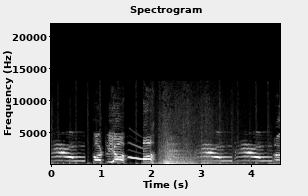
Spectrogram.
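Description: Several cats meow in quick succession, close and loud, some calls rising and falling in pitch, with a burst of noisy clatter between them and a person speaking briefly over the calls.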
